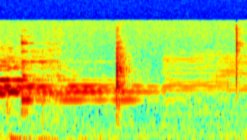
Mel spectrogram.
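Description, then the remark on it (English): A mobile phone ringtone from a large phone with an incoming call left unanswered plays steadily, a sustained electronic melody of bright stacked tones, with a few brief clicks and soft background rustle underneath and no voices. “It's Maureen. I can't answer it. No, don't answer it right now.”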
